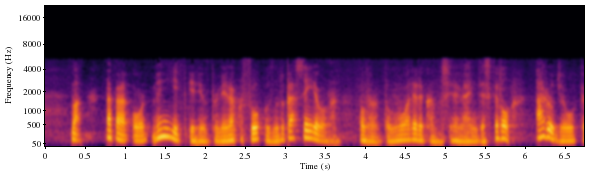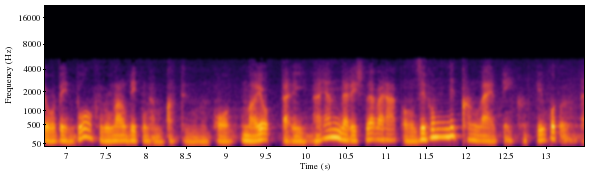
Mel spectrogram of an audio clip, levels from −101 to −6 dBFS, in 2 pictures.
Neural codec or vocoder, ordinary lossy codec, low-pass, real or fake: codec, 16 kHz, 0.5 kbps, FunCodec, trained on LibriTTS, 25 frames a second; AAC, 48 kbps; 5.4 kHz; fake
